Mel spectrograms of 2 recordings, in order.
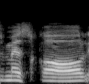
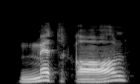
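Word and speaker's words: Mesqal (مثقال): Because Mesqal is transliterated with TH, by mistake it may be pronounced Metqal, which is a certain kind of cloth.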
